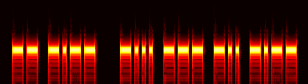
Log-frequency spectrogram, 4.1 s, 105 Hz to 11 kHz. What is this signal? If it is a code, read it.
Morse code, heard as a keyed tone, about 25 wpm, 700 Hz. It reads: MY BODY
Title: Sentences from Top 1000 Words - Review Part 6 - 25wpm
